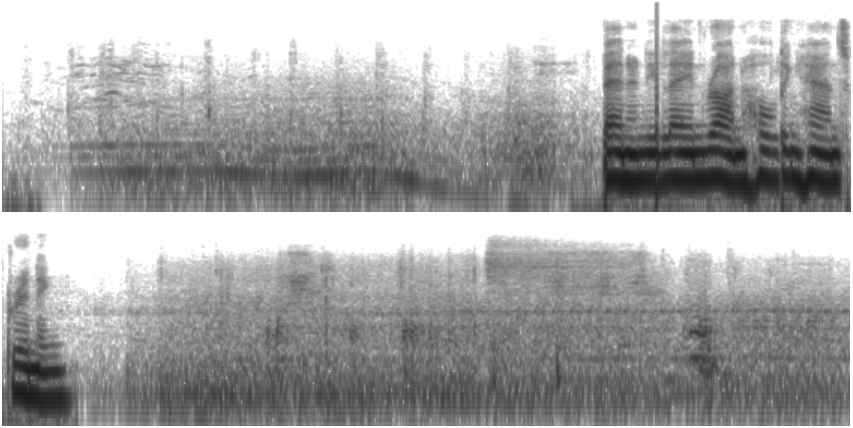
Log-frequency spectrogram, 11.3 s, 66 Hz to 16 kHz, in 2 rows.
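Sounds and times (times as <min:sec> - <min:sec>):
bus pulling up and stopping: 0:00.0 - 0:11.3
bus brake squeal: 0:00.4 - 0:04.0, 0:06.4 - 0:11.3
speech: 0:04.0 - 0:06.2.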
